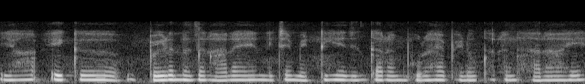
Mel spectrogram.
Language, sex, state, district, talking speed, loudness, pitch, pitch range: Hindi, female, Maharashtra, Aurangabad, 195 wpm, -16 LUFS, 205 Hz, 195-210 Hz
